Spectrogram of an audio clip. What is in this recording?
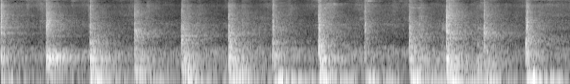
Sound effects > Human sounds and actions
FEETHmn-Samsung Galaxy Smartphone Walking Upstairs, Reverberant Hallway, Looped Nicholas Judy TDC
Someone walking upstairs in a reverberant hallway. Looped.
